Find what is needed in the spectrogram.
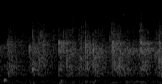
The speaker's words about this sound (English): Let's all stand as we celebrate and just give God a hand clap of praise. Amen.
